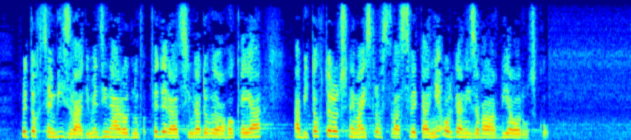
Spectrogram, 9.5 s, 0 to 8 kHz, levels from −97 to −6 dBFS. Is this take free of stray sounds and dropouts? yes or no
yes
